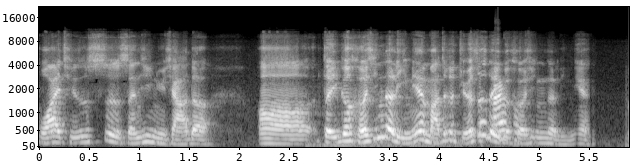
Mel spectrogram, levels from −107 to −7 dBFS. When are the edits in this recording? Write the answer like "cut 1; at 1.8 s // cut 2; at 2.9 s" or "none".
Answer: none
